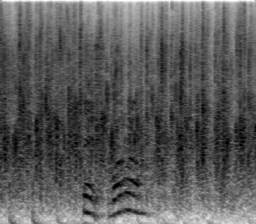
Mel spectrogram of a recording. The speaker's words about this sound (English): Clap it up for that one time. Clap it up.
